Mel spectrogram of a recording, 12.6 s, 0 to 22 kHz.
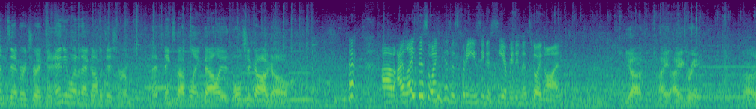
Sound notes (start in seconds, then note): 5.7 chuckles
